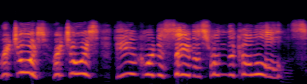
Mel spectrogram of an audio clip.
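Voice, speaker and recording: A squeaky, put-on character voice at an extremely high pitch and moderate pace. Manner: exuberant, rejoicing.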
